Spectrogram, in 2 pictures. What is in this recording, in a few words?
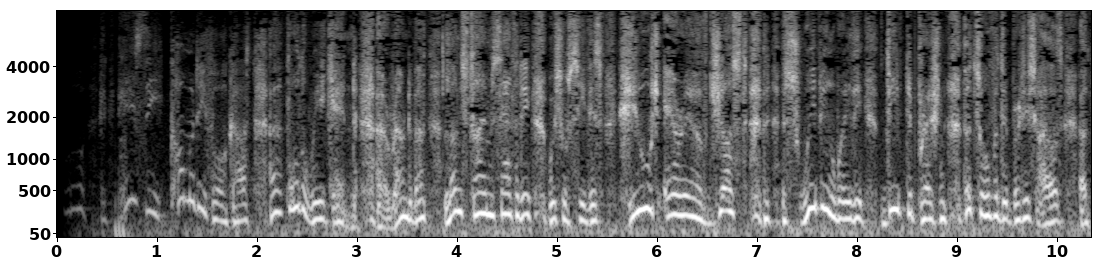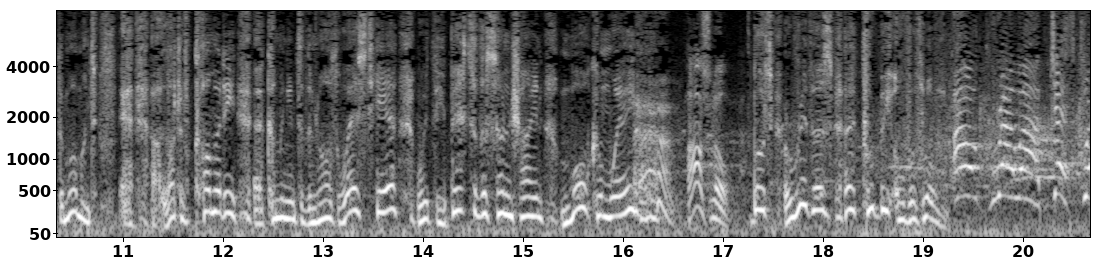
weather trailer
